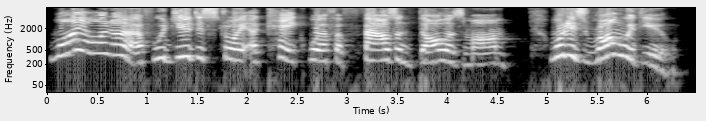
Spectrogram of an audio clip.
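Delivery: acted angry outburst; angry scolding. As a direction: berate your mother in disbelief. Son berates mother over ruined cake.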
